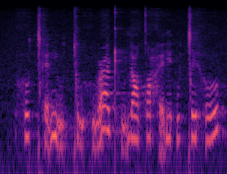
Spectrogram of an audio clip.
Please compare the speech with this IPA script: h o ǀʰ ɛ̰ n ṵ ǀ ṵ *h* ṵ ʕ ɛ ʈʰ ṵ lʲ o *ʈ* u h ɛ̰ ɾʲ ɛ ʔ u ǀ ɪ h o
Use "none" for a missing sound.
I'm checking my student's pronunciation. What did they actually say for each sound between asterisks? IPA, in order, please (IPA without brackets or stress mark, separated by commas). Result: h, tˤ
